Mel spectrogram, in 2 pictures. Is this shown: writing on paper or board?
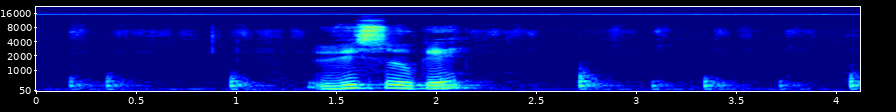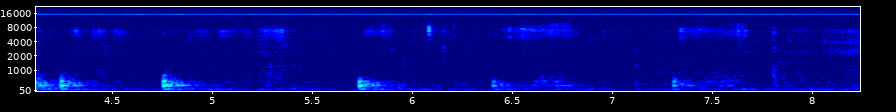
yes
